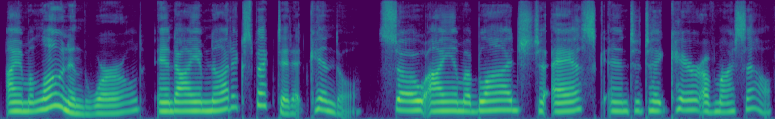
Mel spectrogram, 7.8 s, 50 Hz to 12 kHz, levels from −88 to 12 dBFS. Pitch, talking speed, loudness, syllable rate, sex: 220 Hz, 195 wpm, -17 LUFS, 4.4 syllables/s, female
